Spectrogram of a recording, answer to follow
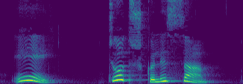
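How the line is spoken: Mouse shouting. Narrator (Russian): мышонок закричал

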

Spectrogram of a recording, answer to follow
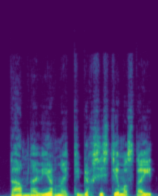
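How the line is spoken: Whispered. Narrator (Russian): прошептал граф

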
